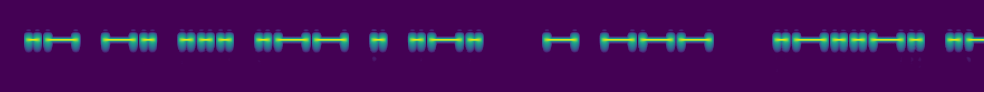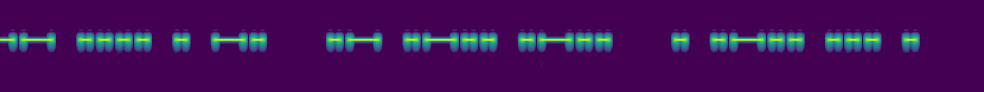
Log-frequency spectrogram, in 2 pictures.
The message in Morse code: ANSWER TO "WHEN ALL ELSE

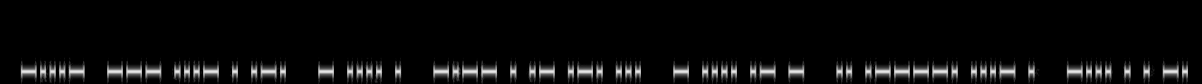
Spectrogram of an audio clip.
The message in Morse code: <BT> OVER THE YEARS THAT I'VE BEEN

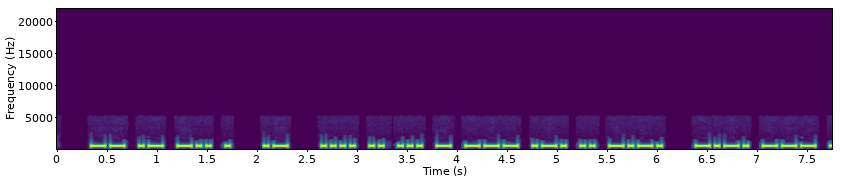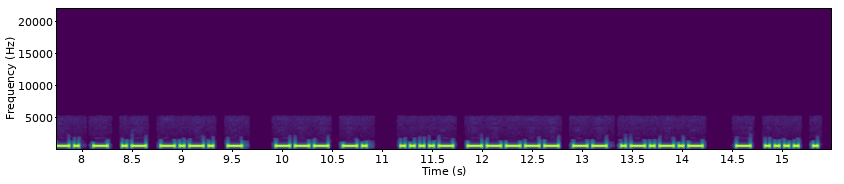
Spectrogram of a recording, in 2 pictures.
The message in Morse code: MADE A HISTORIC CONTACT ON 40M. THE

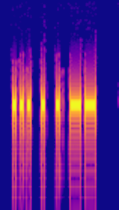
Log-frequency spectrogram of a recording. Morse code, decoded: SEEM

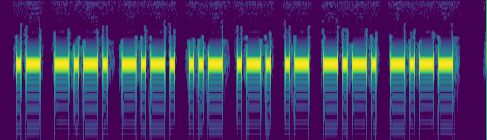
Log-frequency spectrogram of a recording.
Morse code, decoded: ACCURACY

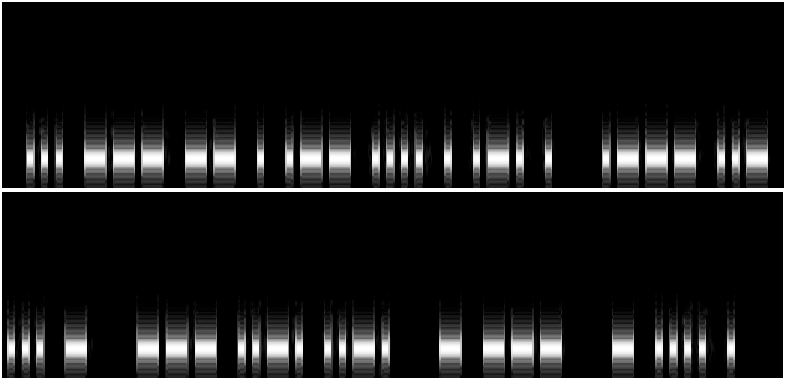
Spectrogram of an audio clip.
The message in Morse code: SOMEWHERE JUST OFF TO THE

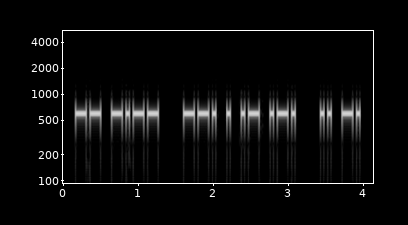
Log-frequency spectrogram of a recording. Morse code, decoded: MY GEAR IN

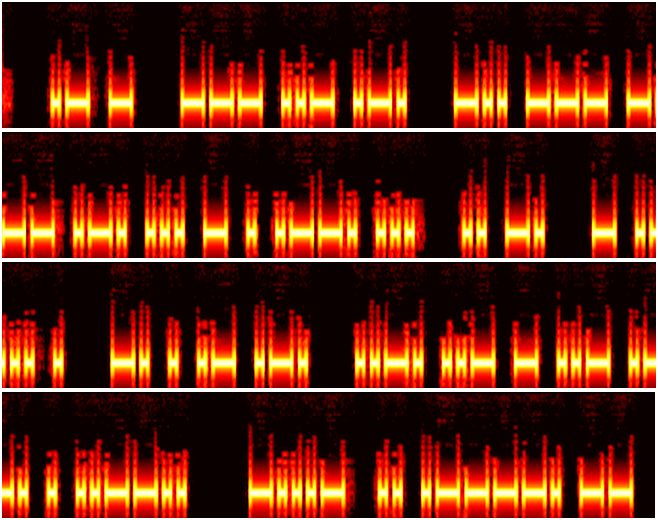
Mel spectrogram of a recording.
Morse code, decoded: AT OUR DOORSTEPS IN THE NEAR FUTURE? <BT> I'M

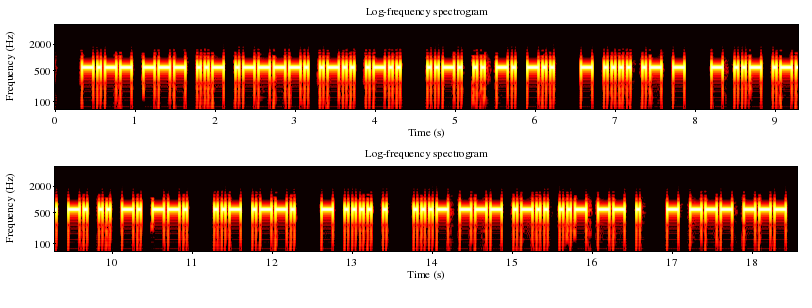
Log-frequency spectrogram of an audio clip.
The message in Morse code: YOU'LL FIND THAT TURNING UP THE VOLUME TOO

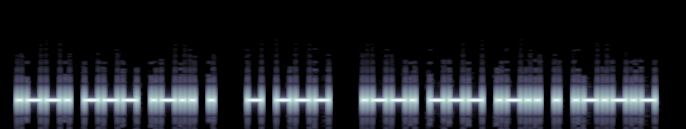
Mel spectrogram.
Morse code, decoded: POLE TO POLE.

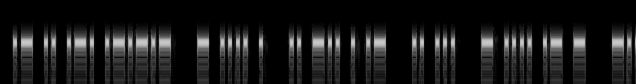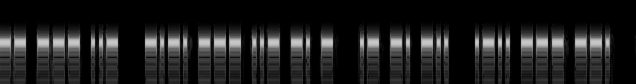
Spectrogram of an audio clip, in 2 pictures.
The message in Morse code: AIR. THE IDEA IS THAT YOU COUNT AND LOG

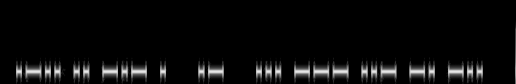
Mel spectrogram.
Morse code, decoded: LIKE A SOUND

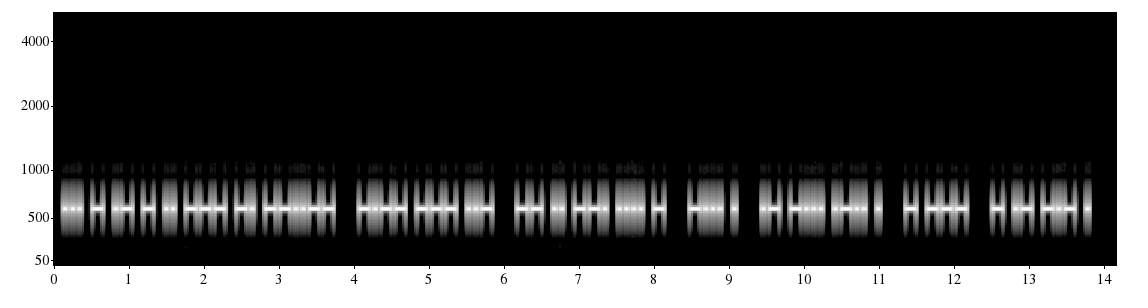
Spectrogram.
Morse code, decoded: STATION, YOU MIGHT BE ABLE TO TAKE

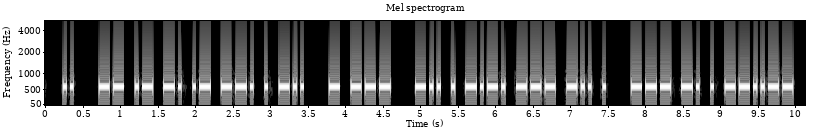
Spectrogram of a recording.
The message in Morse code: I MANAGED TO DECODE ONE,

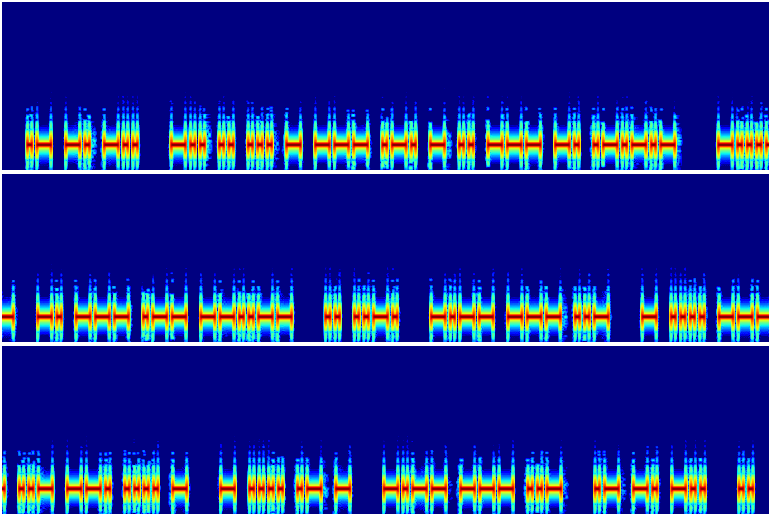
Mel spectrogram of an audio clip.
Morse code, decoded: AND DISTORTION. <BT> NOW, IF YOU THOUGHT THAT YOU AND I

